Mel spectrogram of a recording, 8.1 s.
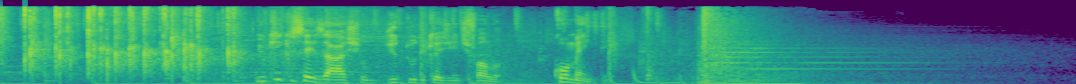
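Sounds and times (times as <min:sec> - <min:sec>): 
applause: 0:00.0 - 0:02.4
speech: 0:01.9 - 0:05.1.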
